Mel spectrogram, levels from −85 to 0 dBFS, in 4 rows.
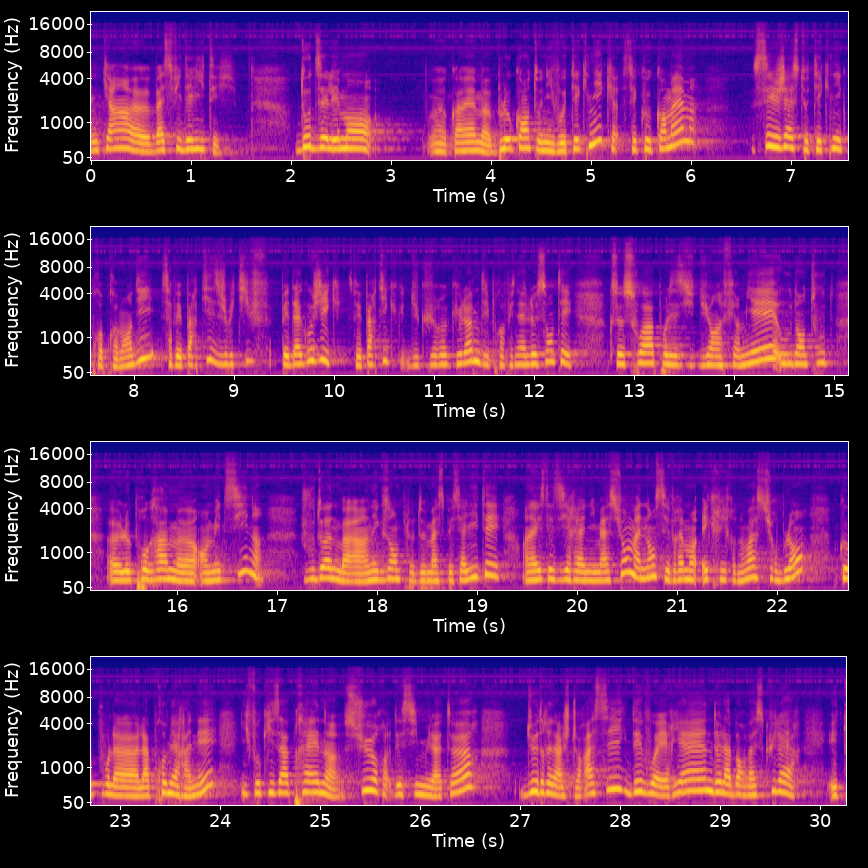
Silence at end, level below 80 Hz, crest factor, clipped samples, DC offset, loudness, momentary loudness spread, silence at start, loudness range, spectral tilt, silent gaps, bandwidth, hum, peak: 0 s; -42 dBFS; 12 dB; under 0.1%; under 0.1%; -17 LUFS; 8 LU; 0 s; 3 LU; -6 dB/octave; none; 16.5 kHz; none; -4 dBFS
